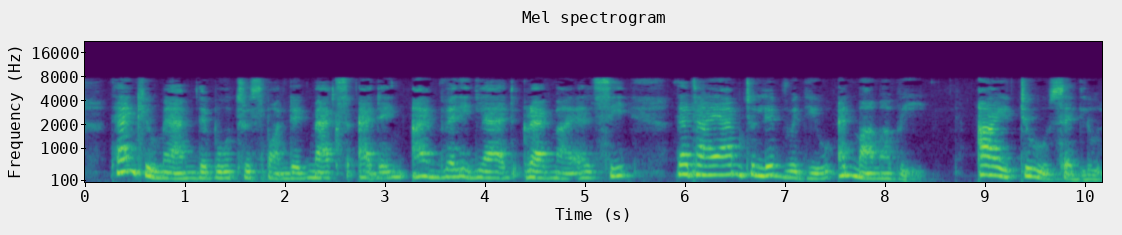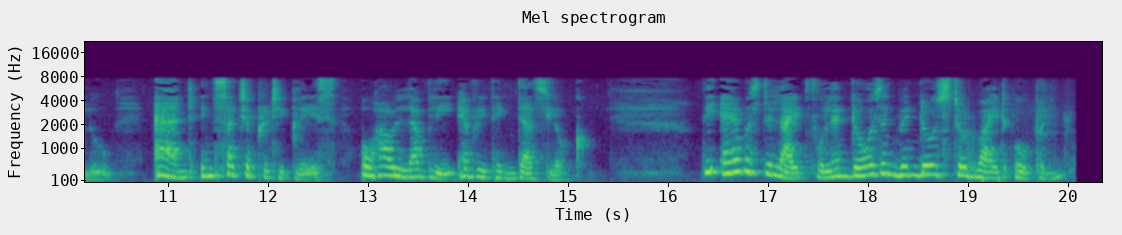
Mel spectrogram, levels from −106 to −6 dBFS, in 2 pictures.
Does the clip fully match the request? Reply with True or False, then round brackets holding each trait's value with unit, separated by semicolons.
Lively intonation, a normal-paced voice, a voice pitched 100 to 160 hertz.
False (6.5 semitones; 150 wpm; 195 Hz)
